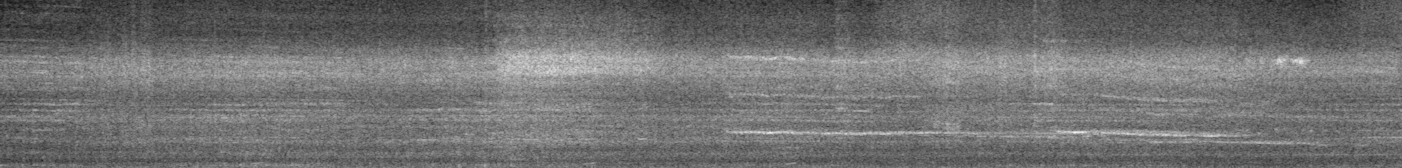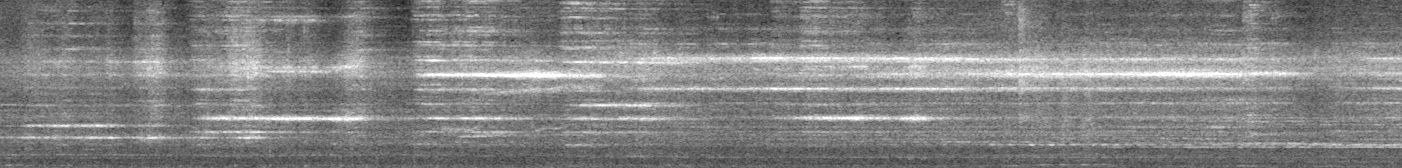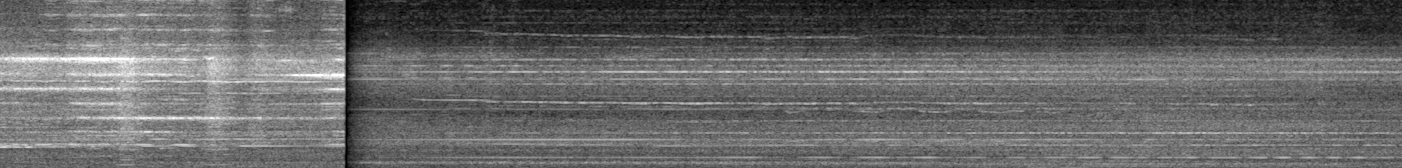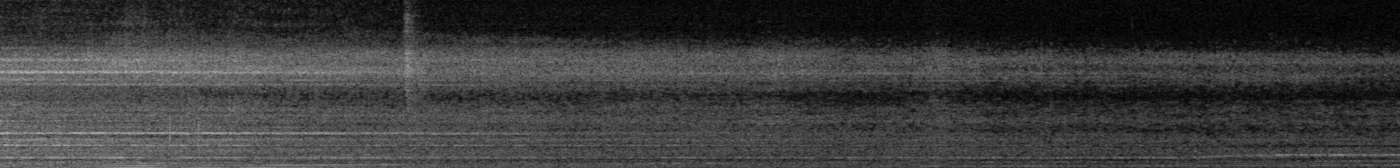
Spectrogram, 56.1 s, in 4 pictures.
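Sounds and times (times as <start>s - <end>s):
train wheels rumbling on rails: 0.0s - 32.4s
wheel and brake squeals: 0.1s - 31.5s, 32.2s - 47.4s.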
